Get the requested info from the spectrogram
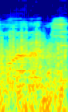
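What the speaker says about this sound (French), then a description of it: "Vous voyez qu'il y a beaucoup de vent là." A strong outdoor wind buffets the microphone in a loud, continuous rumble during a short moment, with no clear talk over it.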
